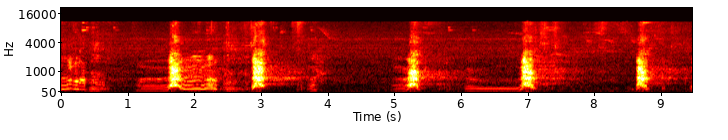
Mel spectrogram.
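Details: A Kuvasz barks in deep, sharp single bursts every couple of seconds, defending its territory and its owner's property during a territory-defence test at a Kuvasz competition.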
